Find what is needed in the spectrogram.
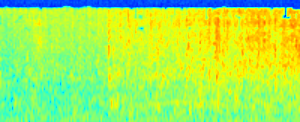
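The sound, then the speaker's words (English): Churning water and a broad, steady rush come from a rickety one-vehicle car ferry crossing the deserted Curuá River in the Brazilian Amazon. The noise is continuous, with no voices. “we cross the deserted Curuá River on a rickety car ferry that carries just one vehicle.”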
